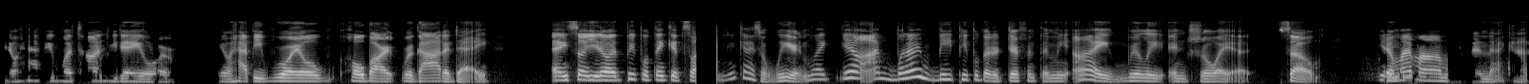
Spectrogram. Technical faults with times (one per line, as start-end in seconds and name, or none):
0.00-1.82 speech suppressed in double talk
2.16-2.39 speech suppressed in double talk
6.96-7.17 Bluetooth dropout
13.65-13.78 other side's voice leaking through
13.79-14.84 speech suppressed in double talk
15.06-15.12 other side's voice leaking through
15.09-15.29 speech suppressed in double talk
